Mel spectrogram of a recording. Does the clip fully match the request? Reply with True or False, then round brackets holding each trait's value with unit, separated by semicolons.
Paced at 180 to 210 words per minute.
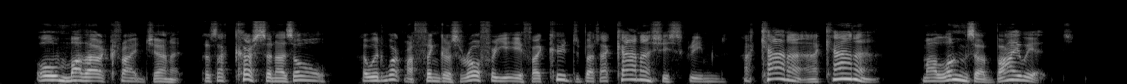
True (185 wpm)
